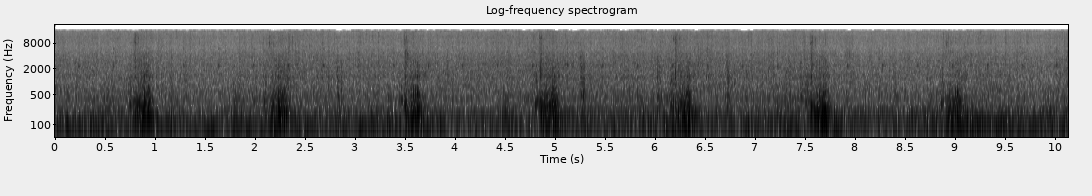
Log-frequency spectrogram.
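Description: Heavy rain on a car, heard from inside the cabin, with the windscreen wipers sweeping in a steady rhythm about once every second and a third. Under it is the steady low rumble of the car driving on a wet road.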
